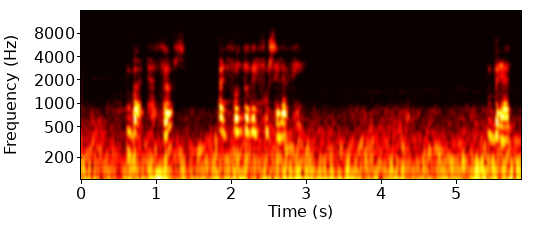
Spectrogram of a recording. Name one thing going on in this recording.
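A man speaks tensely through a diving helmet radio.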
